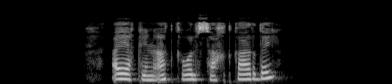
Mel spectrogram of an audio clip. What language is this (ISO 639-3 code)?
pus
